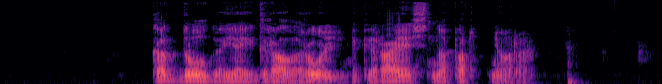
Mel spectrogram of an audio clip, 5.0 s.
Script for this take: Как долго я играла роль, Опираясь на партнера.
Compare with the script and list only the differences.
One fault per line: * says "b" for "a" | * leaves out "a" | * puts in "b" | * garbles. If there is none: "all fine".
all fine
